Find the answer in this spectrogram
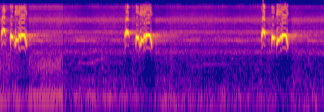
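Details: A sooty-headed bulbul, sound used to lure birds, repeats a bright bubbly call three times at roughly two-second intervals, each a sharp note and a quick warbled tumble, with a faint low hum early on.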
